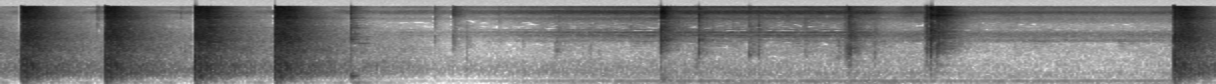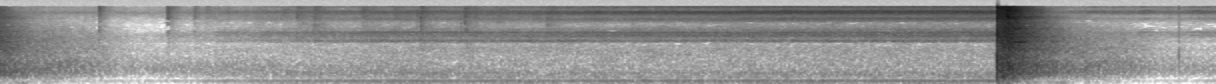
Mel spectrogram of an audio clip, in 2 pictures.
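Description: A pistol fires sharp shots in quick bursts that echo through the woods.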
